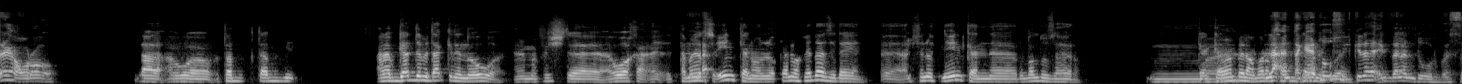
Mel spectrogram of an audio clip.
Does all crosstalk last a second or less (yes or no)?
no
